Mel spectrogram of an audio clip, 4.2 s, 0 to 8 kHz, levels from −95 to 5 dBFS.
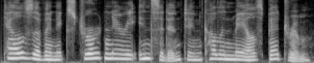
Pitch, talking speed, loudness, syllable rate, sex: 190 Hz, 130 wpm, -16 LUFS, 4.3 syllables/s, female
